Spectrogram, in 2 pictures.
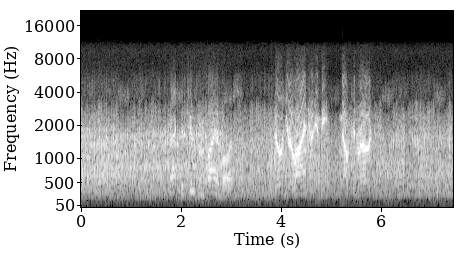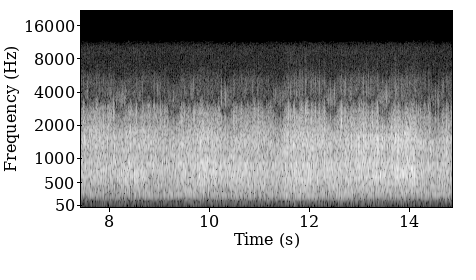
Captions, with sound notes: [radio] Sector 2 from Fire Boss: Build your line until you meet Milton Road.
